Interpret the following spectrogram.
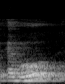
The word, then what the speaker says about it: abhor: तो हेट करना आप बहुत कॉमन जानते थे, ABHOR, जिसमें आर आप प्रोनाउंस मत करना। तो एबो, हेट, डिटेस्ट या डिसलाइक करना।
